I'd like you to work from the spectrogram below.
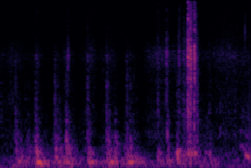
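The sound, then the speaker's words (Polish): Jingle of a keyring as a car key is turned in the ignition to try to start the car, with a string of small clicks and rattles and one sharper click near the end, no talking. “Dobra, słuchajcie, spróbuję odpalić samochód w takim razie.”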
